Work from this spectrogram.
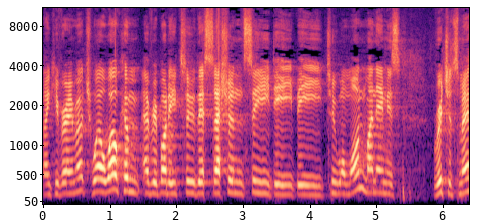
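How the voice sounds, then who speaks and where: A man with a British accent talks at a moderate pace. His pitch is high, and his intonation fairly even. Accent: British, sometimes mistaken for Australian. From UK. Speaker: solution architect, conference presenter. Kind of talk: technical conference presentation. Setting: conference session room with audience. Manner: hesitant with frequent fillers.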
